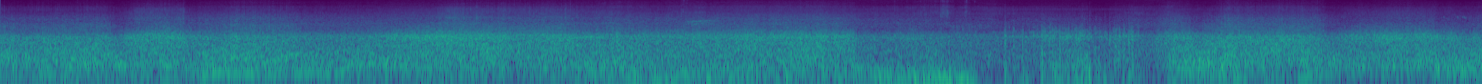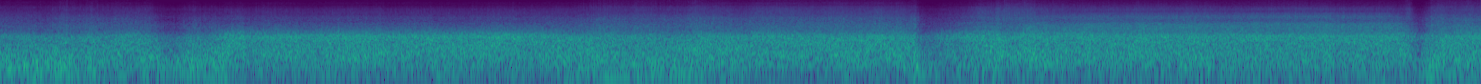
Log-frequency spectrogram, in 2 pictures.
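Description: Loud, steady wind rushing over the camera's microphone in paraglider flight, easing briefly about ten seconds in and again near twenty-four seconds.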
